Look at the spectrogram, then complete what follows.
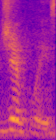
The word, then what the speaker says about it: Ghibli: It should be Ghibli, or actually no, it should be Ghibli, but he pronounces it Ghibli, Studio Ghibli.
